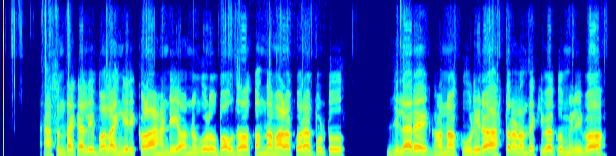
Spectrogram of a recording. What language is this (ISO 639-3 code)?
ori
